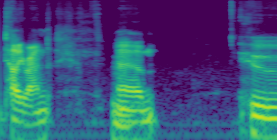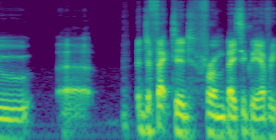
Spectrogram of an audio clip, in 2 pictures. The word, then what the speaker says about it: Talleyrand: There was a government that was set up by, I'm just going to use the English pronunciation, Talleyrand, who defected from basically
